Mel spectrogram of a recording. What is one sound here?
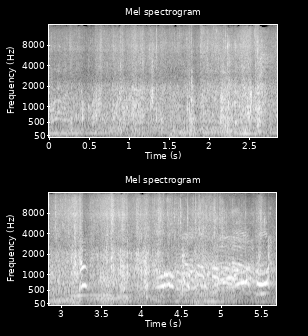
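Tyres crunch and scrape over rocks and gravel.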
